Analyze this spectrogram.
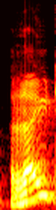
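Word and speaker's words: write: देखिए यहाँ पे डब्ल्यू से शुरू हो रहा है बट हम राइट पढ़ते हैं क्योंकि डब्ल्यू के बाद कभी आर आ जाएगा ना तो डब्ल्यू साइलेंट रहेगा, उसको नहीं पढ़ा जाएगा।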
